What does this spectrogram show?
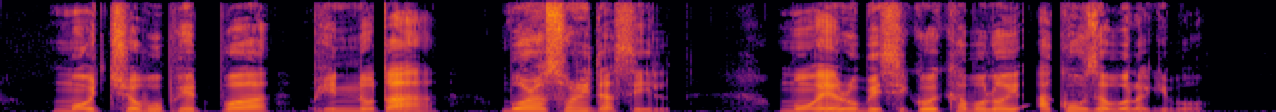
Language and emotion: Assamese, surprised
